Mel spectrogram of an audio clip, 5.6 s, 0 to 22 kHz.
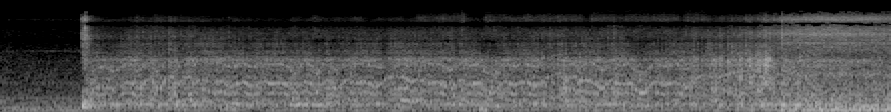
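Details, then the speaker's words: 1961 Dodge Power Wagon Poly 318 V8 after repairs to run on all 8 cylinders, start attempt: starter catches at once, settling into a steady, even low rumble with no knocks or misses; truck runs, drives, stops, steers; normal start and idle. "All right, so the truck runs, right? It drives, it stops, it steers, it's done."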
